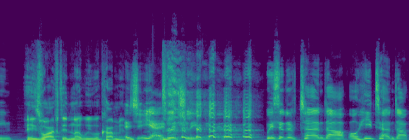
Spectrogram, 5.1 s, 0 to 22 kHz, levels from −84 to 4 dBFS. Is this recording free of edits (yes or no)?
yes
